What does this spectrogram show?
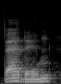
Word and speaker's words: bedding: but a flap. Bedding bedding. The tongue is touching in the space that it does for the T and the D. But and my voice is on like a D, but I'm not stopping there. I'm not saying bedding. I'm saying bedding. It's one roll of a rolled R.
